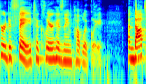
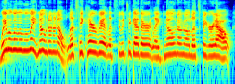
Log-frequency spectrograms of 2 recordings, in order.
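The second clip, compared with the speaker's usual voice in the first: imitated panicked pleading; 4 semitones higher, faster than usual. Commentator imitating the woman begging him not to post, panicked. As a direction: mimic her frantic plea to stop. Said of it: "you can tell she's like".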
